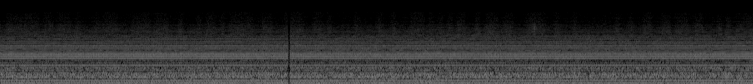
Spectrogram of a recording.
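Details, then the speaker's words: Canadian Motorola MK-56R AA5 tube radio, after a bad tube was replaced: steady loud low hum with a buzzy edge that never changes. "oh listen to that it's the sound of a hum not quite what you want to hear but"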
